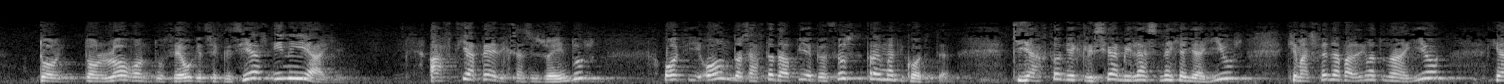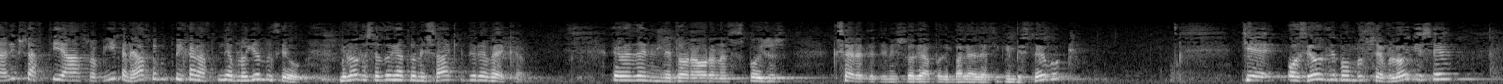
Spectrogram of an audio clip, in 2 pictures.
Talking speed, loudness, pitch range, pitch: 175 wpm, -15 LUFS, 160-245 Hz, 200 Hz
